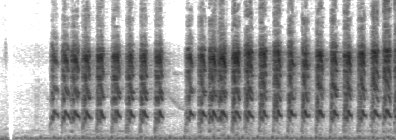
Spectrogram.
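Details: Orphaned, crippled myna being hand-fed, giving rapid harsh begging calls repeated about four times a second, broadband and buzzy, with a short pause midway; a faint low hum runs underneath.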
